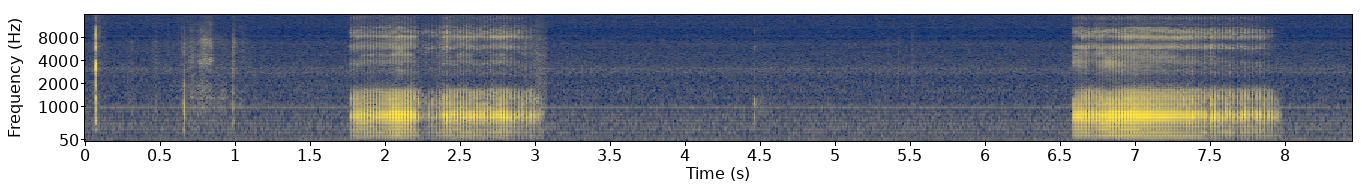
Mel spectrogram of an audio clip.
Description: Dog snoring...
